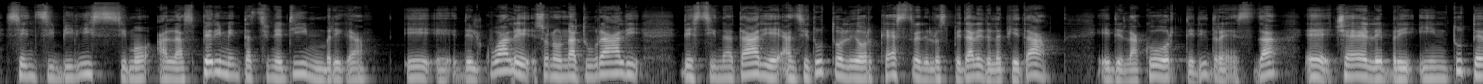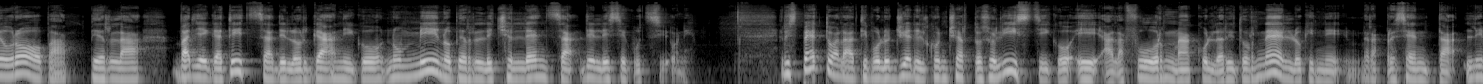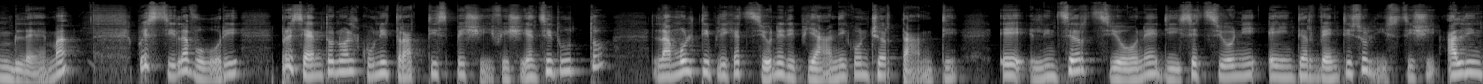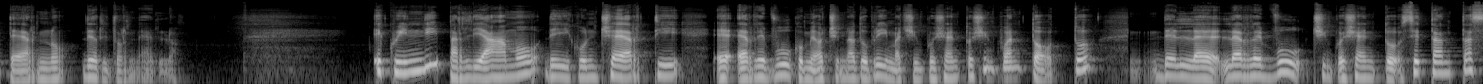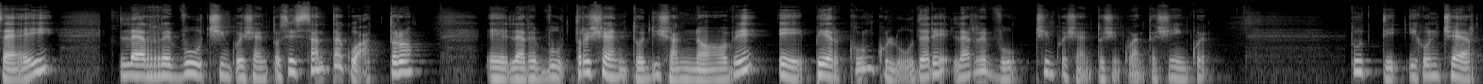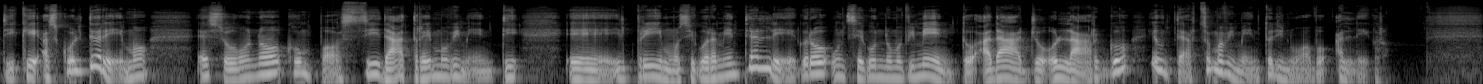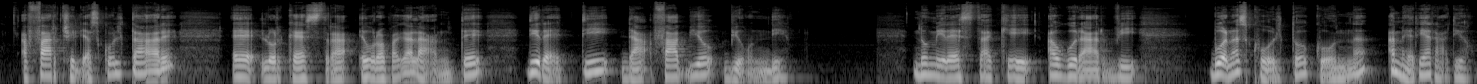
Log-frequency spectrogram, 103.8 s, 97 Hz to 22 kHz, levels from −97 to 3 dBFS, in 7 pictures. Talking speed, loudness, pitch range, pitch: 85 wpm, -32 LUFS, 140-185 Hz, 150 Hz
